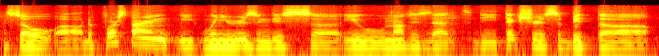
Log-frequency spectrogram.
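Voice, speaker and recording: A non-native English speaker with an unhurried, low-side voice explains how to build game mods in a screen-recorded tutorial. His speech is halting, packed with fillers and repetitions, with a little hiss or hum in the background.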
